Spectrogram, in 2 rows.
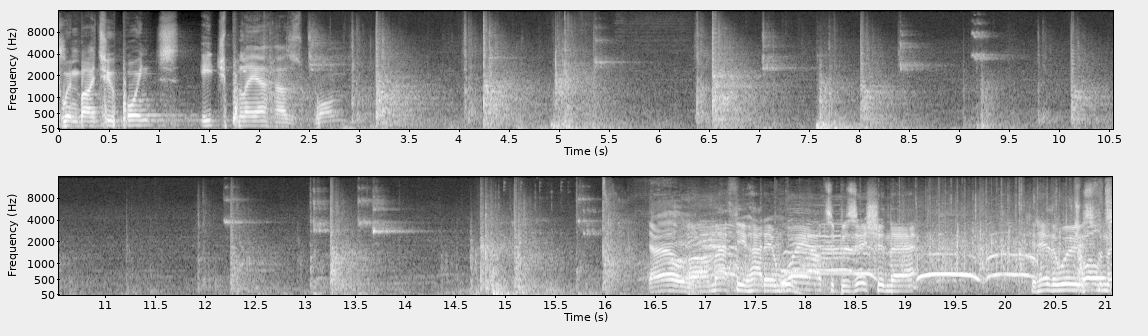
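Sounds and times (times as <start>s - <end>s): shoes squeaking on floor: 2.3s - 17.4s
squash ball striking: 2.9s - 5.4s, 6.4s - 7.0s, 14.7s - 16.3s.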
